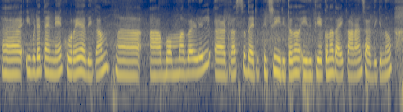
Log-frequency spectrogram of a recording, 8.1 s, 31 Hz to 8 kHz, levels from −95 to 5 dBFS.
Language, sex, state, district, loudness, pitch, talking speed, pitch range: Malayalam, female, Kerala, Kollam, -14 LUFS, 210 Hz, 95 wpm, 195-225 Hz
